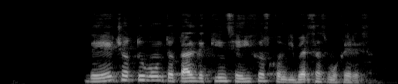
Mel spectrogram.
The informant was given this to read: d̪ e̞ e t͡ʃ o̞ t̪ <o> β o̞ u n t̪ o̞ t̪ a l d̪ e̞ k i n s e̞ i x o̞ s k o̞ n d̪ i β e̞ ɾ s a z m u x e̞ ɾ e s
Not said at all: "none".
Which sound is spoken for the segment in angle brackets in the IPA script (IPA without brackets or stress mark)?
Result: u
